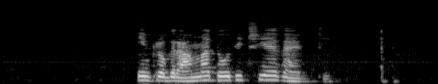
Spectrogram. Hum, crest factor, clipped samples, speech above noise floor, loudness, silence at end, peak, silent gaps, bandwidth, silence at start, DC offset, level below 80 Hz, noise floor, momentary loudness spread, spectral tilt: none; 18 dB; under 0.1%; 48 dB; -19 LUFS; 1.05 s; -4 dBFS; none; 7 kHz; 1.4 s; under 0.1%; -62 dBFS; -66 dBFS; 11 LU; -8 dB/octave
